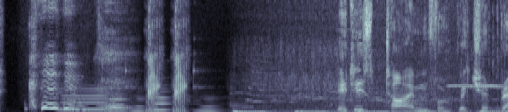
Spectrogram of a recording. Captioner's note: giggling and snorting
